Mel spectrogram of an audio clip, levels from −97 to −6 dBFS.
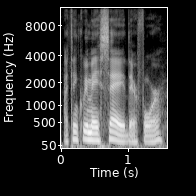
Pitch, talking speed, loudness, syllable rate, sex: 120 Hz, 225 wpm, -16 LUFS, 6.0 syllables/s, male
